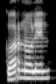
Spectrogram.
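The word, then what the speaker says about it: colonel: कर्नल की spelling होती है कोलोनल। क्या होती है? कोलोनल होती है।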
